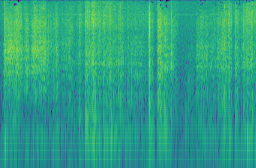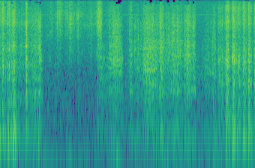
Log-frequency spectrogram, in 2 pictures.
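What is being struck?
Green floral foam block.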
